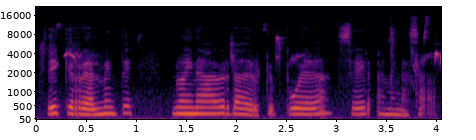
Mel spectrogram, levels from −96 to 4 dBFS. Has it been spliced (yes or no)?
no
